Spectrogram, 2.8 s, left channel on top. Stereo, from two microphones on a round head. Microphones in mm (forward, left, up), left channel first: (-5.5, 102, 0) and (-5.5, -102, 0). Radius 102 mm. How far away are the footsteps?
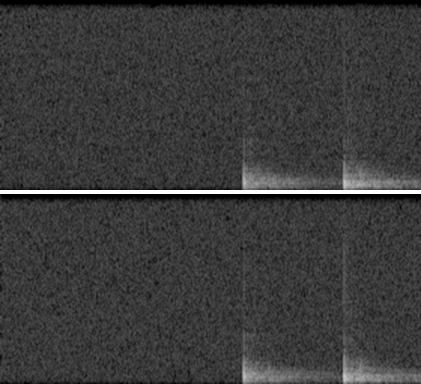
About 1.2 m.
